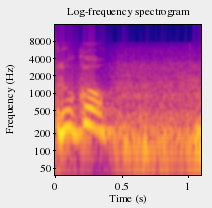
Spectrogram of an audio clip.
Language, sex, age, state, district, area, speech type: Urdu, male, 18-30, Delhi, North West Delhi, urban, read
